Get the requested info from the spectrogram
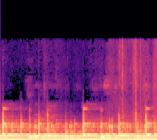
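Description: Background music: a quick melody of struck, ringing notes over steady sustained chords.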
